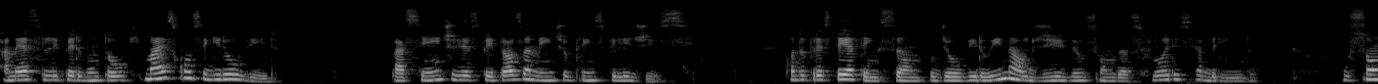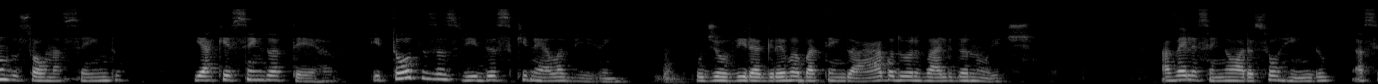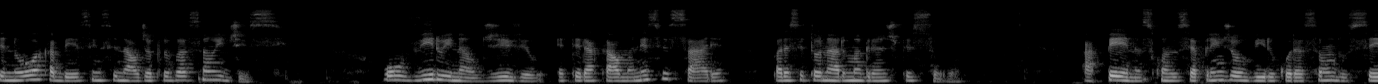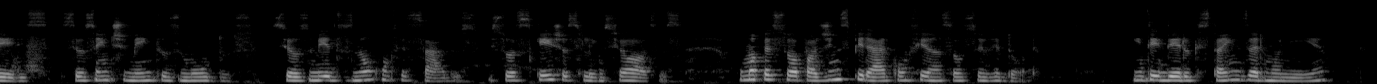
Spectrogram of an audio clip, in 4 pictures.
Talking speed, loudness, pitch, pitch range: 125 wpm, -33 LUFS, 185 Hz, 170-200 Hz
